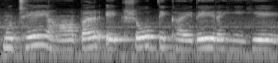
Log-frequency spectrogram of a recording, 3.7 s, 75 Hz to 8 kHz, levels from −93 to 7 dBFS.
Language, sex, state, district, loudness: Hindi, female, Madhya Pradesh, Dhar, -14 LUFS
